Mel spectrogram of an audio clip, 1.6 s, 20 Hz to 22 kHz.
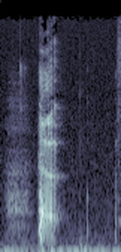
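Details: Hiccups after eating an extremely hot pepper (9 million Scoville units) in an awareness challenge: a single abrupt voiced hiccup with a sharp catch, with quiet talk around it.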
